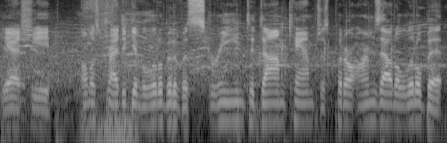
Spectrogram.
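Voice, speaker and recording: A man's voice: medium pitch, little pitch movement, moderate pace. A man giving conversational live sports analysis as a color commentator. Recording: noisy gym ambience, bouncing balls. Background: basketball game noise.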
